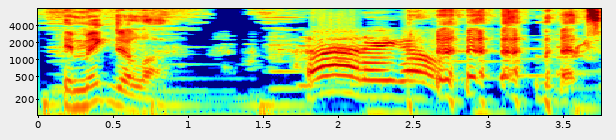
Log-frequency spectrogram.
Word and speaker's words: amygdala: he sits and teaches me how to say amygdala.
